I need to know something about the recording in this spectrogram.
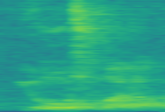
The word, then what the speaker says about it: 여호수아: 예수라는 것은 헬라식 발음이고 원래 히브리식 발음은 여호수아입니다. 지금도 유대인들은 요수아라고 불러요. 요수아.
